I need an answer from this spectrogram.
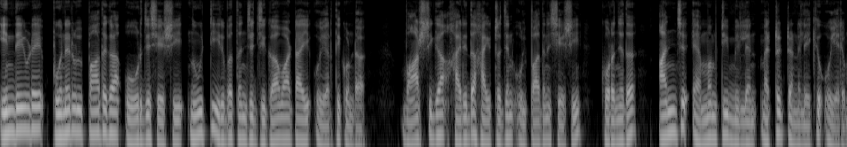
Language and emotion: Malayalam, neutral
